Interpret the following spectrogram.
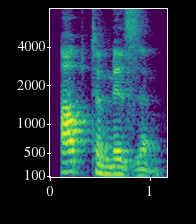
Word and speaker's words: optimism: Optimism. Para melhorar a pronúncia também, é como se acrescentássemos um A entre o S e o M.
